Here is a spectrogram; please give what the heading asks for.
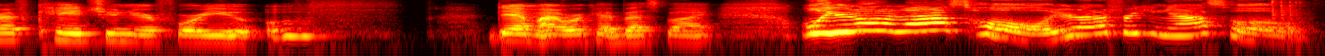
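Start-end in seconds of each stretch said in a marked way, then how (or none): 4.0-6.6 indignant protest. Real, not acted. Protests to a chat message.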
